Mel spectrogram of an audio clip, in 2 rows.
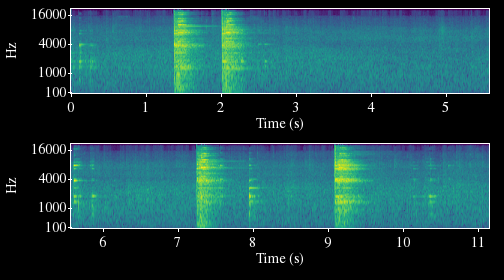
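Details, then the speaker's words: Hammer-tapping a wheel bearing race in on a 1975 VW Beetle during a drop spindle and disc brake conversion; sharp metallic taps whose ring turns duller and solid as the race bottoms out, showing it is fully seated. "but when you hear that tone change, uh, you're seated."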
